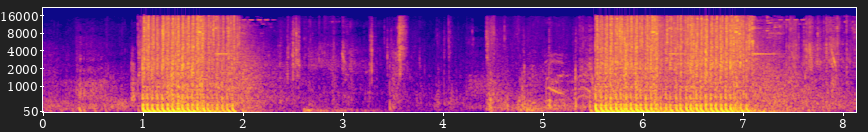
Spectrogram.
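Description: Bursts of rapid gunfire ring out loudly.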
